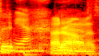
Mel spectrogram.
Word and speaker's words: Haram: So let's go ahead and get into this Islamic terrorism group in Nigeria, Boko Harem, however you want to pronounce it. Yeah. Haram is how I've heard it.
